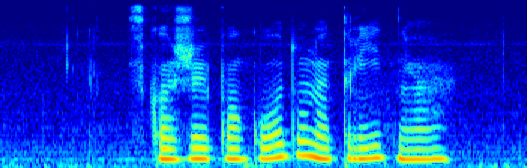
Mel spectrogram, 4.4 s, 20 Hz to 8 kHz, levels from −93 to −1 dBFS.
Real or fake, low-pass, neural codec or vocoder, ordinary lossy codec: real; 7.2 kHz; none; none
